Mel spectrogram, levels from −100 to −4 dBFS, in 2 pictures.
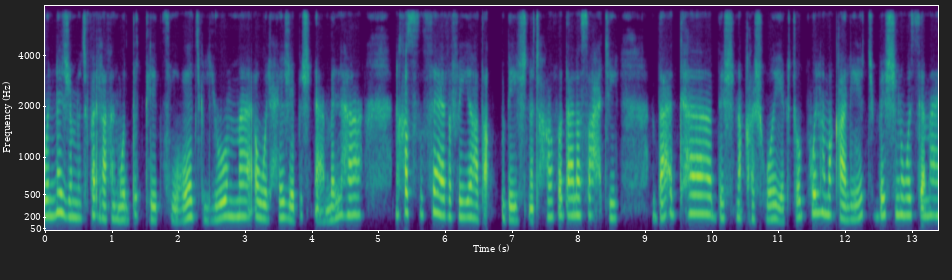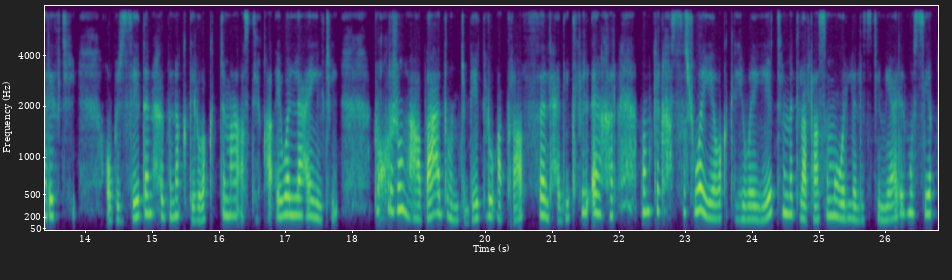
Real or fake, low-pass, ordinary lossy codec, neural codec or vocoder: fake; 7.2 kHz; none; codec, 16 kHz, 4.8 kbps, FACodec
